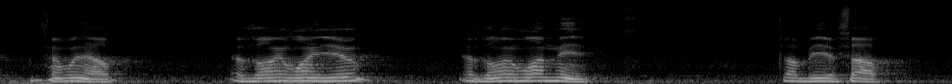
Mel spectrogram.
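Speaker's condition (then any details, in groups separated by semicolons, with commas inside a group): ALS; diagnosed during pro football career in Nashville after loss of strength, speed and weight; progressive, continuing to lose abilities, physically changed, seen crawling on stage, fears last public speech; losing ability to speak clearly, voice does not sound as expected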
